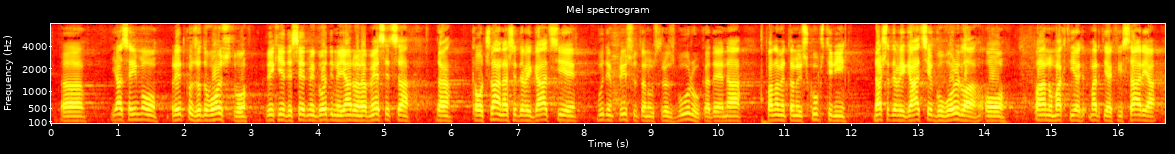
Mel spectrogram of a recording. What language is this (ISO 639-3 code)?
srp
